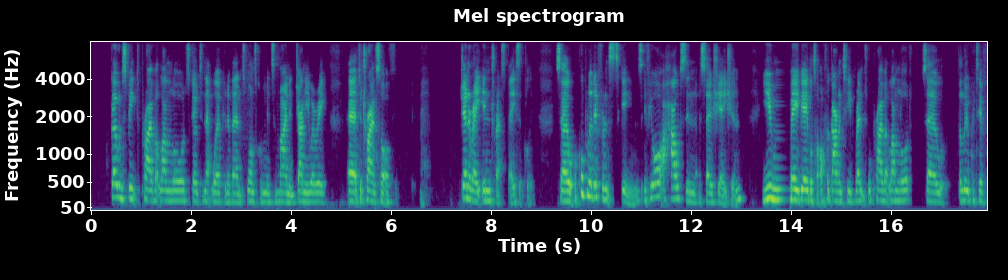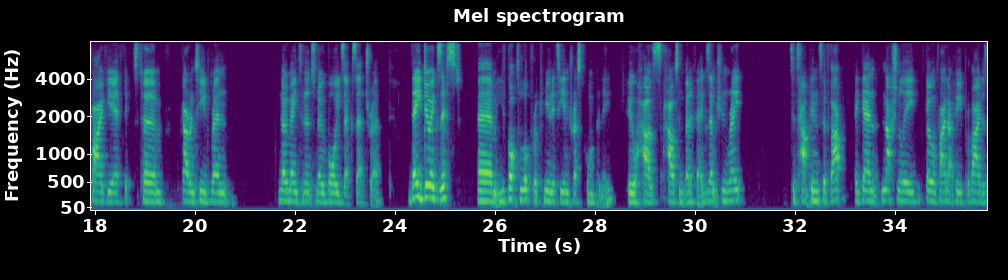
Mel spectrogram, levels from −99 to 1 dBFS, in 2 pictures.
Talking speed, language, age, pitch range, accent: 155 wpm, English, 30-49, 160-180 Hz, British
